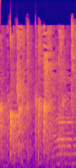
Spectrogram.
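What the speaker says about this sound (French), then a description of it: "Donnons une forte acclamation." Church congregation clapping and cheering in brief bursts, close and fairly loud, with voices calling out among the claps.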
